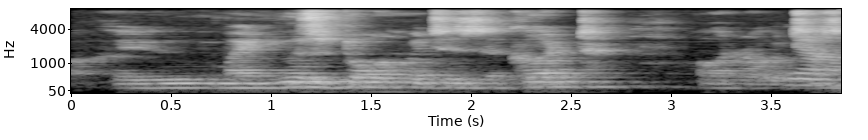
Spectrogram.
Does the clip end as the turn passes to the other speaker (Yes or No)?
No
